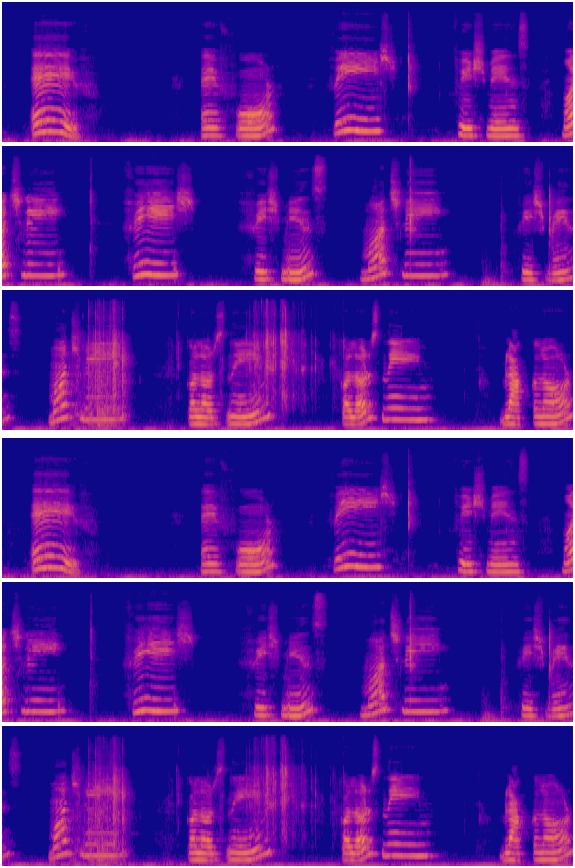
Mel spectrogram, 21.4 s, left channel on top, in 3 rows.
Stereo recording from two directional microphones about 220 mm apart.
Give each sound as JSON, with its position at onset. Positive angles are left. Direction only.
{"t": 0.3, "sound": "a sound", "side_deg": 5}
{"t": 2.1, "sound": "speech", "side_deg": 5}
{"t": 4.1, "sound": "finger snapping", "side_deg": 10}
{"t": 5.6, "sound": "speech", "side_deg": 20}
{"t": 8.2, "sound": "finger snapping", "side_deg": 5}
{"t": 10.0, "sound": "a woman's voice", "side_deg": 5}
{"t": 16.5, "sound": "speech", "side_deg": 10}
